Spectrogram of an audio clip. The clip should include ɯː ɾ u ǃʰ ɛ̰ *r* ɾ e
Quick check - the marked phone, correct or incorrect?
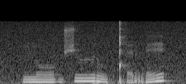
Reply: correct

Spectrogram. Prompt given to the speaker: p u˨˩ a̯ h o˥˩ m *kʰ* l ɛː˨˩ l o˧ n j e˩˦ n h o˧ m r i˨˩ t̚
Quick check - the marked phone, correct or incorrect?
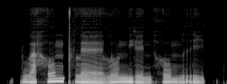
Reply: incorrect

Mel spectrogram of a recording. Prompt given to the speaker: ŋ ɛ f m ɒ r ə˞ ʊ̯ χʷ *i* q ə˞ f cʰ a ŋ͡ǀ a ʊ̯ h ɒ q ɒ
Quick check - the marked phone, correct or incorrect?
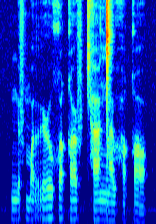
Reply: correct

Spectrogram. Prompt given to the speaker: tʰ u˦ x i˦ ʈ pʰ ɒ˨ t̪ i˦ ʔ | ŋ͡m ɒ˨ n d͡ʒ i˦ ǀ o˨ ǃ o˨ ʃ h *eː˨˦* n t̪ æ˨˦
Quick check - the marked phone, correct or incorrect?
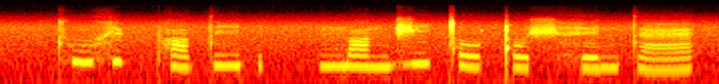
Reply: incorrect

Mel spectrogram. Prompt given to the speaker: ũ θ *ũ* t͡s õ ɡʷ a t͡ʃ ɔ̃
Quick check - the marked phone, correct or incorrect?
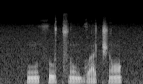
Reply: incorrect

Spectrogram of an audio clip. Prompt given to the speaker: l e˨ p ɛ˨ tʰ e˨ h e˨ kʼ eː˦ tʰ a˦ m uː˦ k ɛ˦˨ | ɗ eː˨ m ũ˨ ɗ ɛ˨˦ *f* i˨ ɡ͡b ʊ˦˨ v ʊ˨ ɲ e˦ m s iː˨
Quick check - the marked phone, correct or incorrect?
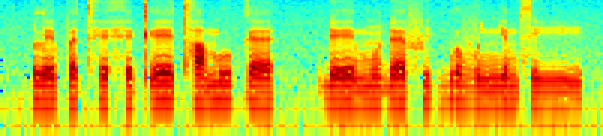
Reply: correct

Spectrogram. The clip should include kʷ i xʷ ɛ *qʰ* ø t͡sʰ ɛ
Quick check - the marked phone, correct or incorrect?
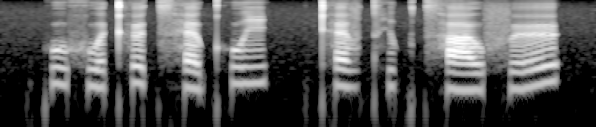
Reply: incorrect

